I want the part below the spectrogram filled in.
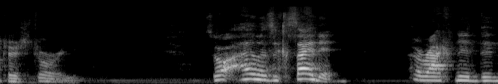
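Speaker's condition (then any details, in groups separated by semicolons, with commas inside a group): Cerebral palsy; from birth, cannot type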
